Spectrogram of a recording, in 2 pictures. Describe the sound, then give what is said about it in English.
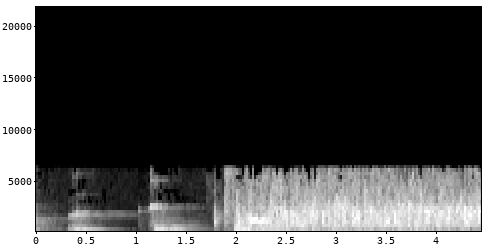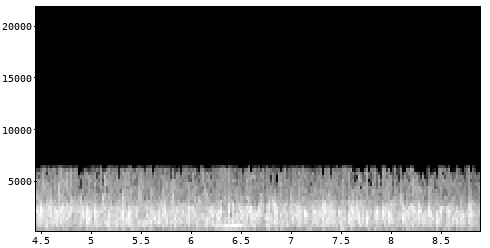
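A brief sung phrase from Old MacDonald Had a Farm at the start gives way to a loud, sustained burst of audience applause for the contestant, dense and steady for the remaining seconds, with a few faint cheers mixed in. “That burst of applause puts … in an unbeatable position, but we'd better go on anyway.”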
